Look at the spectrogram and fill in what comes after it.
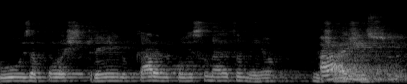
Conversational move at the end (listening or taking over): taking over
